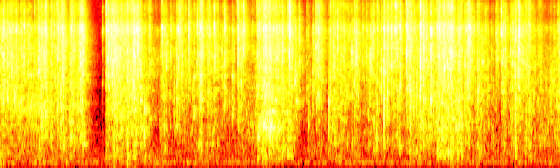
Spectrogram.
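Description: Aluminium foil being crinkled and folded around a stuffed pork loin, a steady close rustle and crackle that runs through nearly the whole stretch with a short dip early on.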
